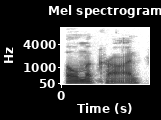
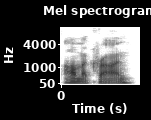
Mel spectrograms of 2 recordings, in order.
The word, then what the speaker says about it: Omicron: If you pronounce it the British English, it's Omicron. And in American English, it's Omicron.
